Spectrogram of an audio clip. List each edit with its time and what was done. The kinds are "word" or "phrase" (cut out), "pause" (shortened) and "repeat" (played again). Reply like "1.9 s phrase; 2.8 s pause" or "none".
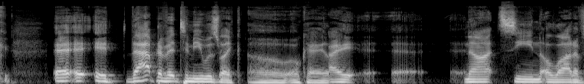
1.2 s word; 1.6 s word; 2.2 s word; 3.3 s word; 4.6 s word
